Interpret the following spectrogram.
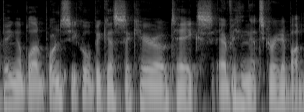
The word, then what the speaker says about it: Sekiro: Also saw they pronounce it Sekiro. That's how they're pronouncing it. I was calling it Sekiro, but Sekiro: Shadows Die Twice, the next game from Software.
